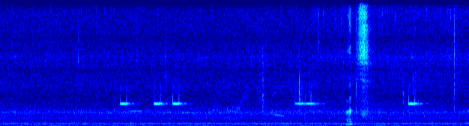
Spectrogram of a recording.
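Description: Faint, short, high electronic beeps from a smartphone being operated to place a call: about five single beeps spread over a few seconds, one a little longer than the others, with a soft click near the end.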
